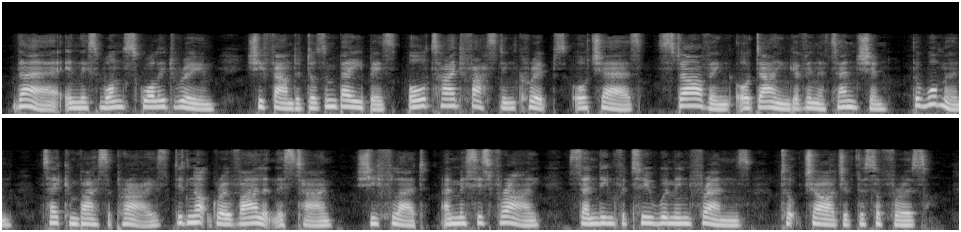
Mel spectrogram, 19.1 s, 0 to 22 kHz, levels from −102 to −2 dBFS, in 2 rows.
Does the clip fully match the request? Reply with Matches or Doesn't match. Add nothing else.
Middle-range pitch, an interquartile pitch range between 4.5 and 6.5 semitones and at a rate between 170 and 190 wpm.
Doesn't match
